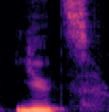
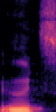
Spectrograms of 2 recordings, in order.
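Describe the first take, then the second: First: The word begins with a 'y' sound. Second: The word begins directly with an 'oo' sound. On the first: The speaker calls it right. "pronounced youths" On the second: The speaker calls it wrong. "I think I was saying oots"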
